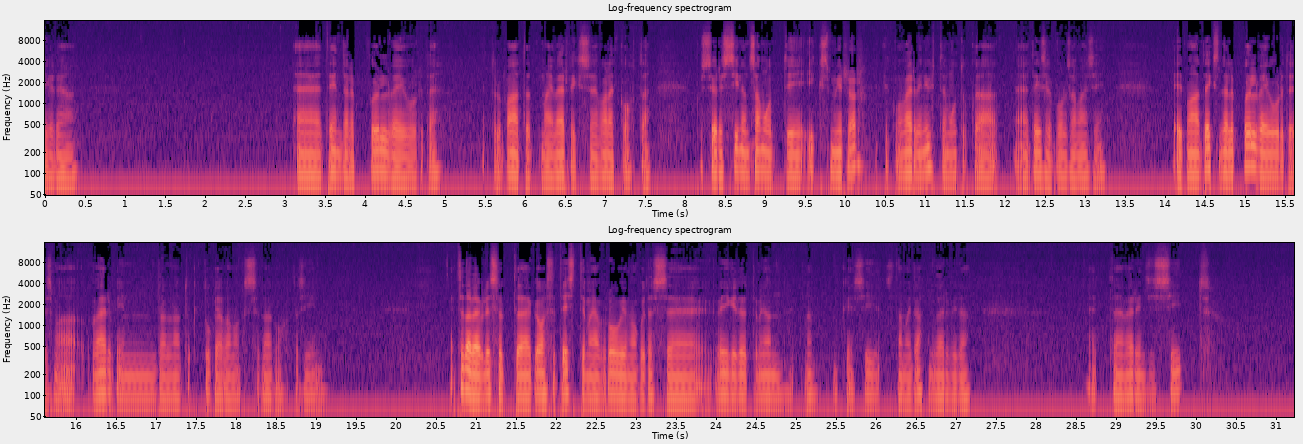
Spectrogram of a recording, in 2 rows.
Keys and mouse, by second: 1.1 f, 4.4 ctrl+z, 8.5 ctrl+z, 17.0 f, 24.9 ctrl+z, 25.2 ctrl+z, 25.4 ctrl+z, 25.8 ctrl+z, 26.9 ctrl+z.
